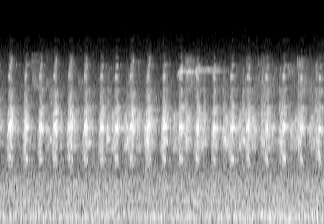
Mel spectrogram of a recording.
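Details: Rapid, regular creaking pulses from Hyla orientalis tree frogs, about three each second, dominate this windy autumn recording from Galeriç Swamp Forest in the Kızılırmak Delta, Samsun; a brief thin high whistle from a small bird cuts across midway.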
